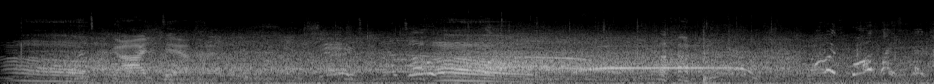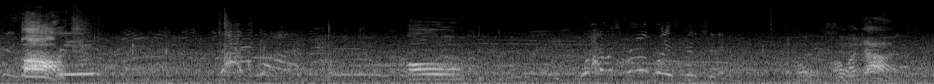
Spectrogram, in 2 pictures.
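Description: Dense baseball stadium crowd noise and steady babble fill the scene, while drawn-out, anguished cries from one person rise and fall above the din after Michael Franco's eighth-inning home run off Addison Reed, with a sharp burst of noise about halfway through.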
